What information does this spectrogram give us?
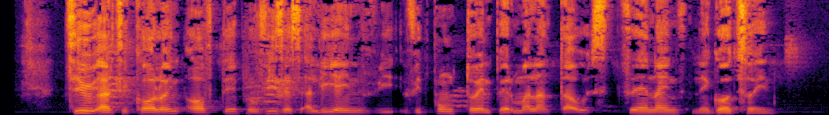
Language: Esperanto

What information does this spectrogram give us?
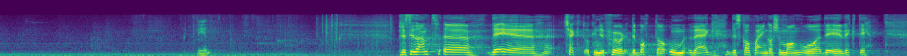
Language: Norwegian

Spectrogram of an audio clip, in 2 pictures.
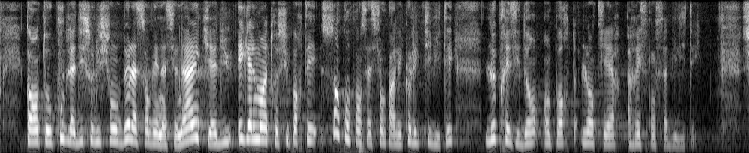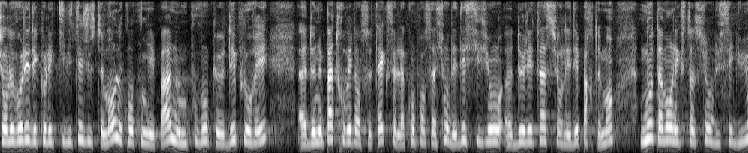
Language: French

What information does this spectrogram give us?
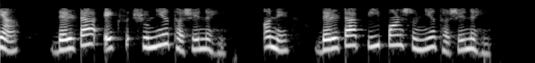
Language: Gujarati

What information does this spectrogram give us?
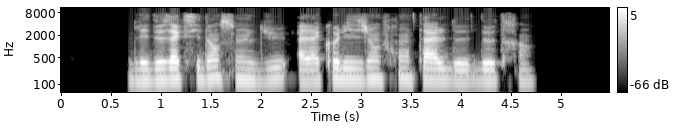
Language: French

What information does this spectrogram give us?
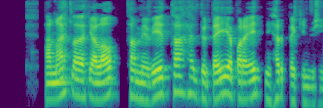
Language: Icelandic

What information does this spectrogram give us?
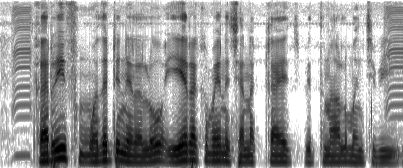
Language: Telugu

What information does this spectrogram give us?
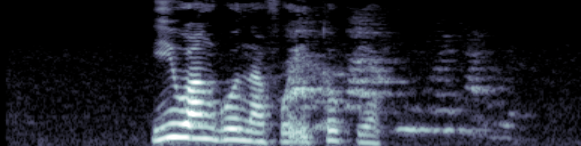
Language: Cameroon Pidgin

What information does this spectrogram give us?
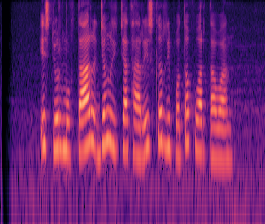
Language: Sundanese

